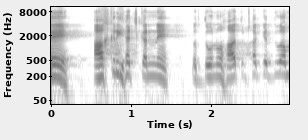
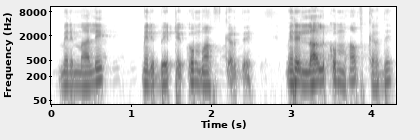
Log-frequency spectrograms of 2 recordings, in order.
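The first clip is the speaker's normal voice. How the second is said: tender pleading; 8 semitones lower than usual. Acted. Mother begging God to forgive her son, low and tender. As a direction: plead gently for your child.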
